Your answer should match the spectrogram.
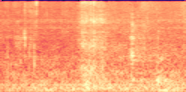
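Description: A bite into a crunchy freeze-dried yogurt-covered peach gives a sharp dry crackle and a few crisp crunches, close to the mouth and fairly loud, with no talk over it.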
